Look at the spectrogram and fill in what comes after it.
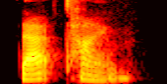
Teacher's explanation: How many times do you pronounce t? The answer? Just once. The two words share the t sound.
